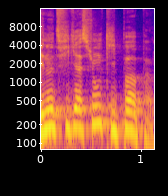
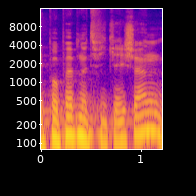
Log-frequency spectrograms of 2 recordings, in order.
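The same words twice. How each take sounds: First: Said in the usual way. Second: "pop-up notification" in a mock English accent, "notification" with an English "sh"; bad English accent. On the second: Shown as a demonstration. Tech vlogger jokingly shows off his bad English accent. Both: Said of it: "mon petit accent anglais pourri".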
